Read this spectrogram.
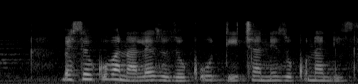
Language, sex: South Ndebele, female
